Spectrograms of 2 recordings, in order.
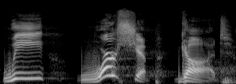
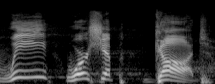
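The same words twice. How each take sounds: First: The stress falls on the word worship. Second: The stress falls on the word God. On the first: God is to be treated as God, nothing less. "listen to the emphasis" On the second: God alone is the focus of worship. "listen to the emphasis"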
